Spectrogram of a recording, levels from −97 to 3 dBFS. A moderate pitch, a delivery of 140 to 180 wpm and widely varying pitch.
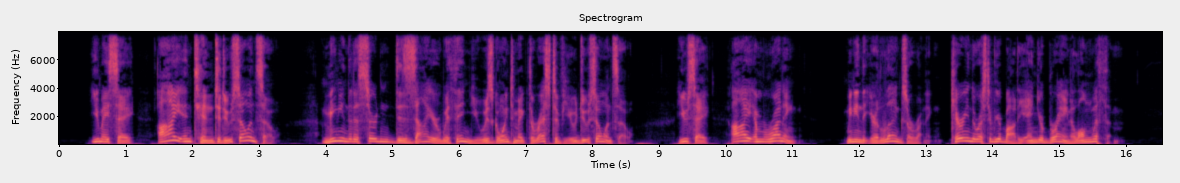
No: medium, 150 Hz; average, 200 wpm; wide, 7.3 semitones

